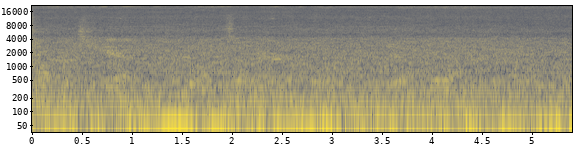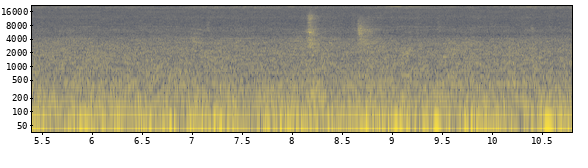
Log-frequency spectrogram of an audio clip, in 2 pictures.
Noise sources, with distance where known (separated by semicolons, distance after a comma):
person or small group talking, near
